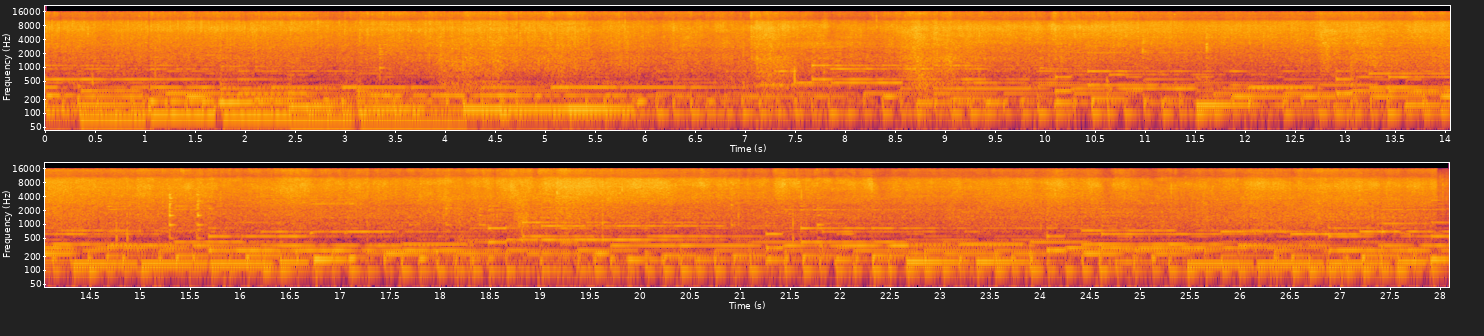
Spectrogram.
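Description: Food frying in a cast-iron skillet, sizzling steadily throughout, with a few scrapes and stirs.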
